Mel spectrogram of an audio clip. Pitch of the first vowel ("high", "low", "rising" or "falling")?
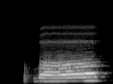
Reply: rising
